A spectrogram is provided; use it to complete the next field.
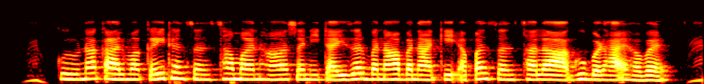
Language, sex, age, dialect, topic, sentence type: Chhattisgarhi, female, 60-100, Western/Budati/Khatahi, banking, statement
